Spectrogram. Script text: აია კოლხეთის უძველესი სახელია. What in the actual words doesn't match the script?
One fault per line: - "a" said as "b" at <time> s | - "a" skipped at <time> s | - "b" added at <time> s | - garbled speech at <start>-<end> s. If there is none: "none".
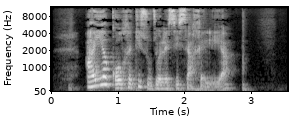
none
